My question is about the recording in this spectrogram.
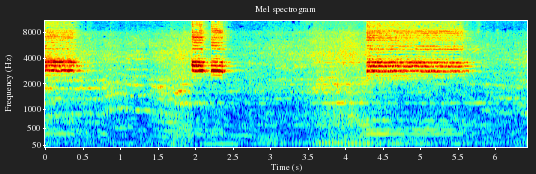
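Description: Vehicle horns honking in street traffic: a short honk at the start, two quick toots about two seconds in, and a longer honk held for over a second near the end. A low traffic rumble runs underneath.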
